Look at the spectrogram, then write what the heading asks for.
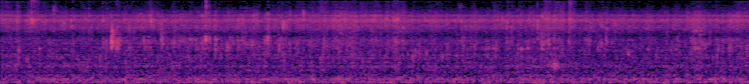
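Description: Chicken pieces sizzling and bubbling in a non-stick wok as they are stirred with a wooden spatula, with faint scrapes and knocks of the spatula now and then.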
